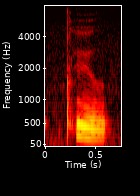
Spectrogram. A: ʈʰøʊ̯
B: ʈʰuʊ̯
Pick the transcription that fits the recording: A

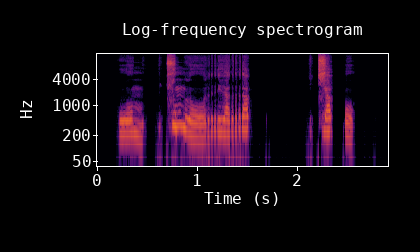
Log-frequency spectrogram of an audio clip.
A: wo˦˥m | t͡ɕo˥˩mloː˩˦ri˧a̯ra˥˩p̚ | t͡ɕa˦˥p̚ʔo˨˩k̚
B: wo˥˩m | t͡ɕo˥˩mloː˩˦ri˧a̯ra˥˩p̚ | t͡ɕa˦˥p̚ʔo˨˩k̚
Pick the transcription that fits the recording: B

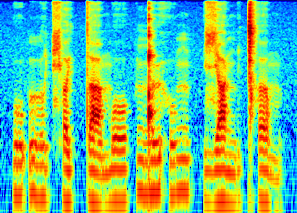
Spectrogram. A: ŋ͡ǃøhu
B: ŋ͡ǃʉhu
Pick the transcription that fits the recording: B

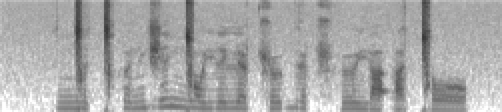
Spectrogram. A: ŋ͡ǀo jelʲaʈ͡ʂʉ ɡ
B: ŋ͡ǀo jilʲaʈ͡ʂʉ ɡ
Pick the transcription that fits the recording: B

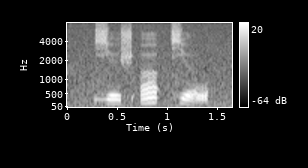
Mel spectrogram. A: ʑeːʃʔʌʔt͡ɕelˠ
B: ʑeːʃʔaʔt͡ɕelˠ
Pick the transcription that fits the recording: B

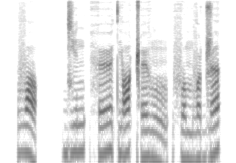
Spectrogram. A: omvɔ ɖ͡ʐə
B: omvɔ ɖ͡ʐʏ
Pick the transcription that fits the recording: A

